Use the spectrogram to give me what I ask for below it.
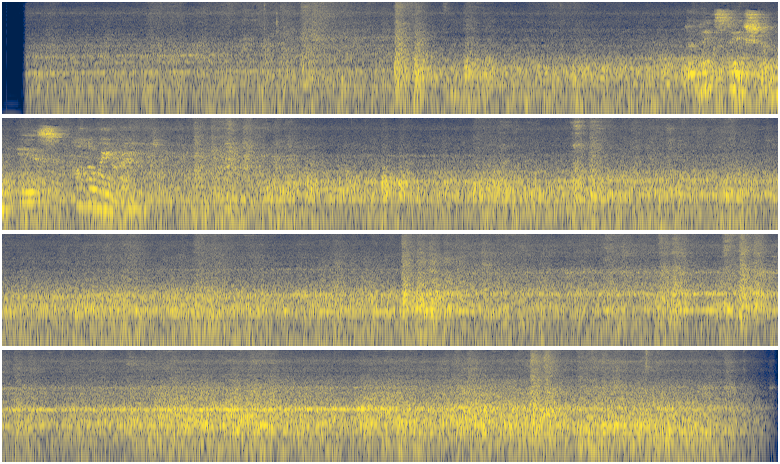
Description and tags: London Underground
Recorded with iPod and Belkin Tunetalk Stereo.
